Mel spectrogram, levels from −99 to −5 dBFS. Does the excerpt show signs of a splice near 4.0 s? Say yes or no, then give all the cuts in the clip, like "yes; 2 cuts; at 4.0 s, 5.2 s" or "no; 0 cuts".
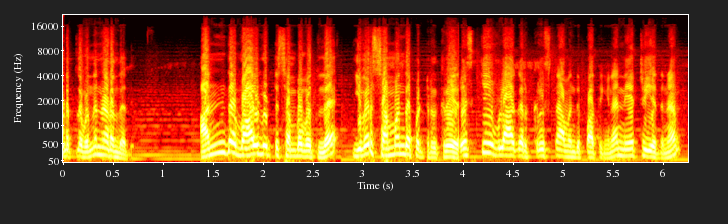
yes; 1 cut; at 4.0 s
